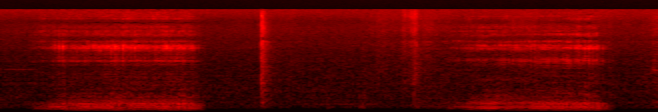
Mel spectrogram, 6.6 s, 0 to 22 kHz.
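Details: Person snoring loudly all night, likened to a jet plane: two long, loud, rumbling snores on breathing in, with quiet pauses between, about 13 breaths a minute, in a small quiet room; snoring.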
